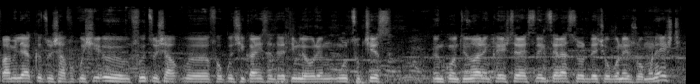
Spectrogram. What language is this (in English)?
Romanian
